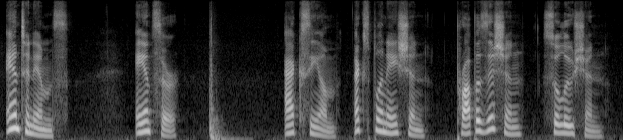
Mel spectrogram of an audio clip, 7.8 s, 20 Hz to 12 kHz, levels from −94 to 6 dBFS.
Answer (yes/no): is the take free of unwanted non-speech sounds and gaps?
no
